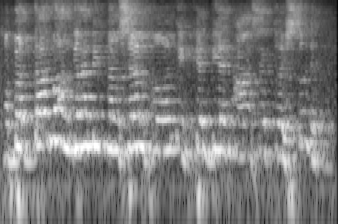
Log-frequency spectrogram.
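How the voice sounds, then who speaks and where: High-voiced pastor preaching in an echoey hall. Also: male voice, steady tone, fairly quick, darkish tone. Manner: preaching, mixing Tagalog and English, reading scripture aloud. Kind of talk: sermon. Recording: very echoey hall, mic far off, faint noise.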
